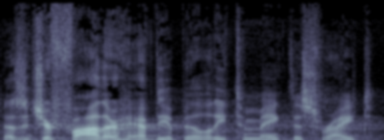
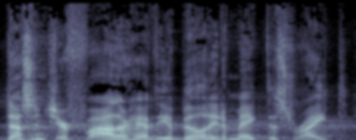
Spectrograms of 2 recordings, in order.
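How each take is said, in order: First: Gentle voice of God. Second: Stern, higher and louder fatherly lecture; stern dad lecturing his son. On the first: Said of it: "God spoke to me and said the exact same thing". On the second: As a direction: scold like a father setting things right. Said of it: "in a stern, lecturing voice". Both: Retold or imitated.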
